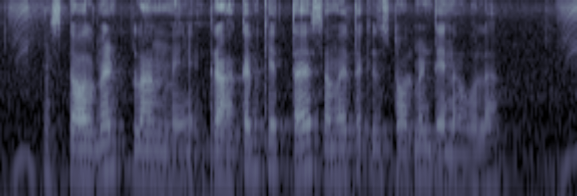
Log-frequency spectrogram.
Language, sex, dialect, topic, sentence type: Bhojpuri, male, Western, banking, statement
